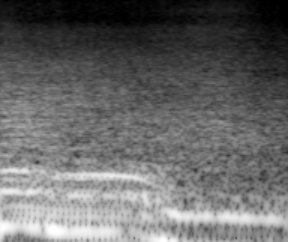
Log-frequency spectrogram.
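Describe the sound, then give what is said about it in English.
A loud car engine rumbles past, its low droning pitch rising and falling as it drives by, with no voices over it. “Sorry, there's like a loud car.”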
